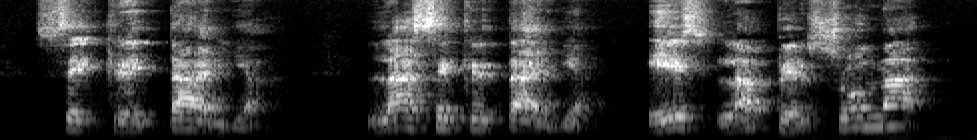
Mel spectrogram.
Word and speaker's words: secretaria: y cuándo es un hiato aquí hemos dicho secretaria la secretaria en un solo golpe la última sílaba una dos tres cuatro sílabas secretaria la secretaria es la persona que se ocupa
